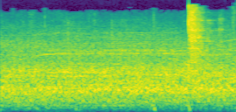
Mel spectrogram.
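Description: Steady stadium crowd noise during the run-up to a penalty kick, with one short sharp strike near the end as the ball is kicked.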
